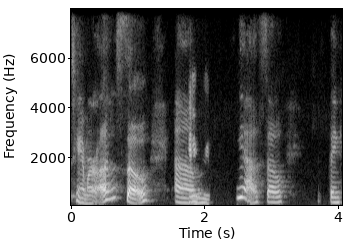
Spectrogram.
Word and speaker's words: Tamara: uh and I know my name can be said many ways but it's um my mom pronounced it Tamara so um yeah so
